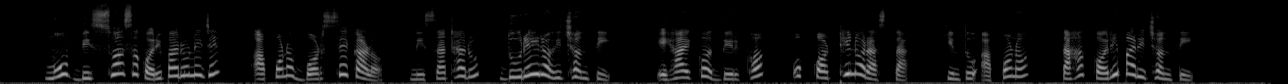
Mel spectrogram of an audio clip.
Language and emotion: Odia, surprised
